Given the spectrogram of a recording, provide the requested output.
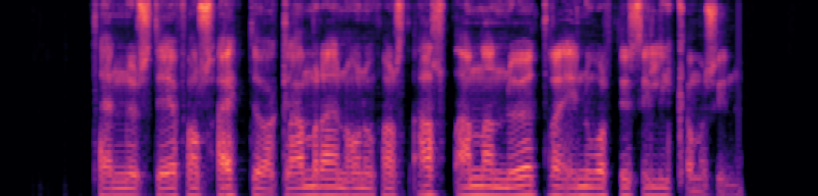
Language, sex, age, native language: Icelandic, male, 30-39, Icelandic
